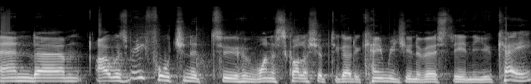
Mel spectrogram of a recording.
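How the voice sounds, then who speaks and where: Over noticeable background noise, a man with a South African accent talks at a moderate pace with ordinary pitch variation. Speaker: psychologist and media entrepreneur. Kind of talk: self-introduction pitch to camera.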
